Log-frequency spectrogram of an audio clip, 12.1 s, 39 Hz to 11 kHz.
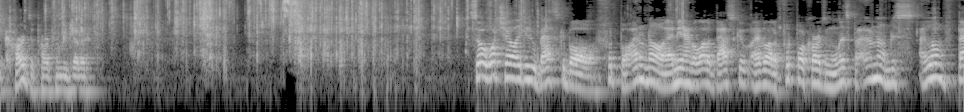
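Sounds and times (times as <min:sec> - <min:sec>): man speaking: 0:00.0 - 0:01.2, 0:05.9 - 0:12.0
foil wrapper crinkling: 0:00.0 - 0:07.0.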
